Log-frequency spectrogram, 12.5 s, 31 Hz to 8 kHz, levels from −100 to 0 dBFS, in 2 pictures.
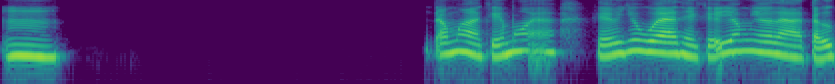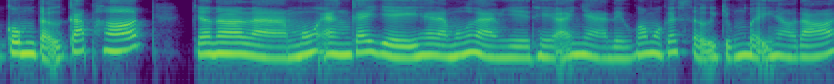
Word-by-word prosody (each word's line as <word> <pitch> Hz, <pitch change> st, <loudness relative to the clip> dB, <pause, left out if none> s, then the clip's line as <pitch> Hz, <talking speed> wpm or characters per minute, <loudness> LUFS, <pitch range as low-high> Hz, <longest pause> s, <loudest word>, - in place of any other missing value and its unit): Ừm. 205 Hz, -2 st, 0 dB, 2.7 s
Đúng 255 Hz, -3 st, -1 dB
rồi, 245 Hz, -5 st, +2 dB
kiểu, 200 Hz, +2 st, -3 dB
muốn 275 Hz, +4 st, +1 dB
ăn 260 Hz, -2 st, -5 dB, 0.3 s
kiểu, 210 Hz, +2 st, 0 dB
dưới 285 Hz, +3 st, 0 dB
quê 250 Hz, -3 st, +5 dB
thì, 210 Hz, -4 st, 0 dB
kiểu 195 Hz, 0 st, -2 dB
giống 275 Hz, +3 st, 0 dB
như 260 Hz, -3 st, 0 dB
là, 205 Hz, -5 st, +2 dB
tự 185 Hz, +1 st, -1 dB
cung 240 Hz, +2 st, +3 dB
tự 180 Hz, -, -1 dB
cấp 275 Hz, +1 st, +1 dB
hết, 295 Hz, +6 st, +3 dB, 0.3 s
cho 235 Hz, 0 st, +1 dB
nên 235 Hz, -1 st, +5 dB
là 185 Hz, -3 st, +1 dB
muốn 225 Hz, +7 st, +1 dB
ăn 230 Hz, -4 st, +1 dB
cái 255 Hz, +1 st, 0 dB
gì 195 Hz, -3 st, +1 dB
hay 220 Hz, 0 st, 0 dB
là, 205 Hz, -, 0 dB
muốn 215 Hz, +4 st, 0 dB
làm 190 Hz, -5 st, 0 dB
gì 185 Hz, -1 st, -4 dB
thì, 200 Hz, -1 st, -4 dB
ở -, -, -3 dB
nhà 210 Hz, -6 st, -1 dB
đều 180 Hz, 0 st, -7 dB
có 230 Hz, +1 st, -2 dB
một 240 Hz, -1 st, 0 dB
cái 260 Hz, -, -3 dB
sự 265 Hz, -, -6 dB
chuẩn 205 Hz, +3 st, -3 dB
bị 210 Hz, -, -2 dB
nào 200 Hz, -3 st, -4 dB
đó. 205 Hz, +5 st, -2 dB
225 Hz, 205 wpm, -23 LUFS, 195-250 Hz, 2.7 s, quê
